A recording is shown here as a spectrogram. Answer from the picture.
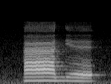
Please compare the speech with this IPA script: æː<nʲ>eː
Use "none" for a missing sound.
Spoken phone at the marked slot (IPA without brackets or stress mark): nʲ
